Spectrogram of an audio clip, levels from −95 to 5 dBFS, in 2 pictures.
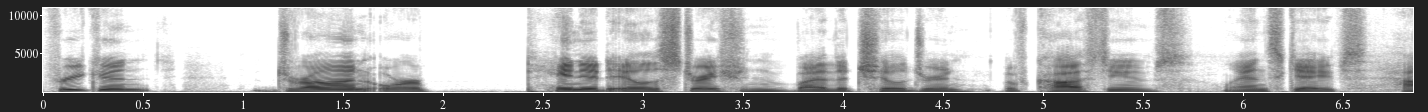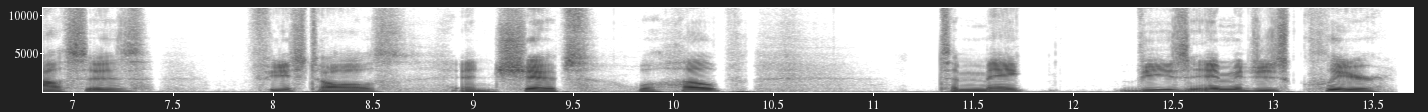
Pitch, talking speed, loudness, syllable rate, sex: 125 Hz, 100 wpm, -22 LUFS, 3.7 syllables/s, male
